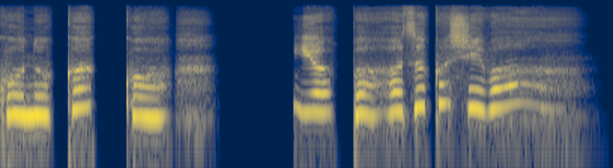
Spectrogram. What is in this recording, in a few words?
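Voice win, Japanese; hoozuki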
